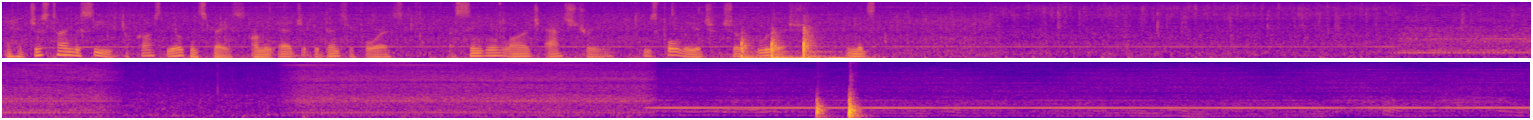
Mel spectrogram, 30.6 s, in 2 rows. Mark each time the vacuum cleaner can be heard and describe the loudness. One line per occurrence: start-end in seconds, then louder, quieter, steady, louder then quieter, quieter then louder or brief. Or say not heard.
0.1-16.6 louder
18.0-30.5 steady.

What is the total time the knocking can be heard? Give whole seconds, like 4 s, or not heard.
2 s.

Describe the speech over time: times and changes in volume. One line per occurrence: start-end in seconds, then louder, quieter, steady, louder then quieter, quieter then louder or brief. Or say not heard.
0.0-8.8 steady.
